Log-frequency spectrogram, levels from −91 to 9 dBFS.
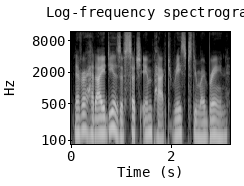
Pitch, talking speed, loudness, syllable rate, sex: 125 Hz, 190 wpm, -21 LUFS, 4.6 syllables/s, male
